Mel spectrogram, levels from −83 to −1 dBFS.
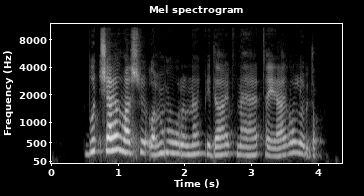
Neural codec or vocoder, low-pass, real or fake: codec, 24 kHz, 1.5 kbps, HILCodec; 10.8 kHz; fake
